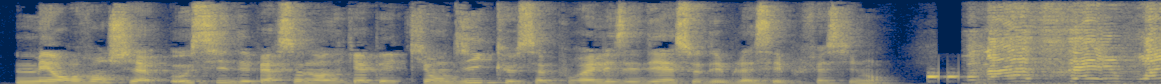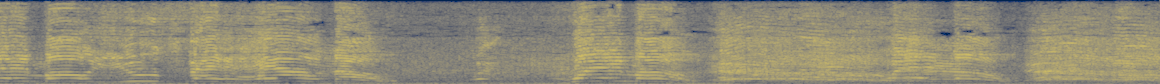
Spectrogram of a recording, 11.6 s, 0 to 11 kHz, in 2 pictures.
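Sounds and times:
speech: 0.1 - 5.0
low rumble of street traffic: 4.9 - 11.6
crowd protesting against autonomous cars chanting and shouting: 8.3 - 11.6.

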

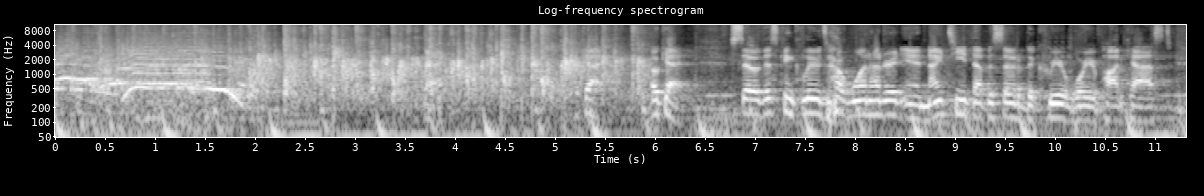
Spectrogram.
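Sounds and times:
audience cheering: 0.0 - 5.5
audience round of applause: 0.0 - 6.0
speech: 6.0 - 11.3.

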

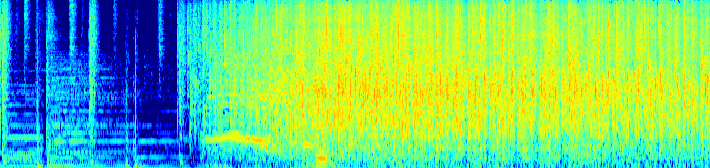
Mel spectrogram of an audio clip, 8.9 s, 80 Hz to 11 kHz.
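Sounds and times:
large live festival audience applauding: 2.4 - 8.8.

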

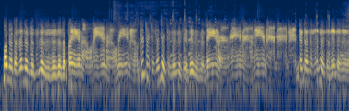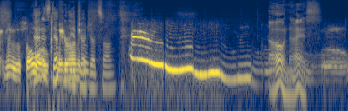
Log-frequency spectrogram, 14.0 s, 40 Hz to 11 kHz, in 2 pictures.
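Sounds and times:
speech: 0.0 - 9.9, 12.4 - 13.4
laughter: 2.3 - 5.1, 6.1 - 8.4
person humming a fast punchy punk guitar riff: 10.4 - 13.9.

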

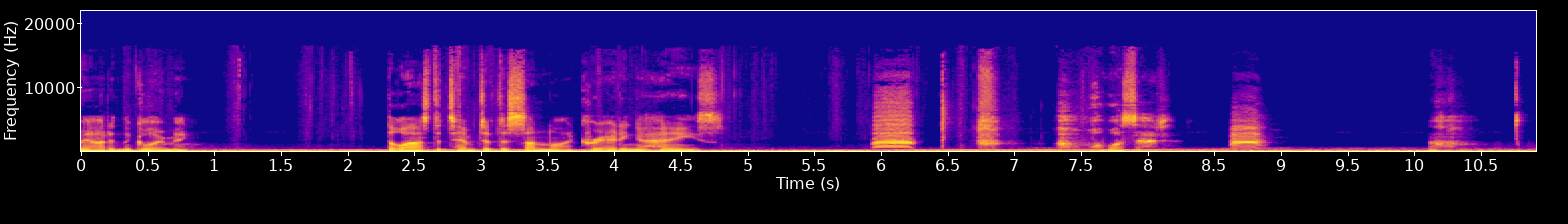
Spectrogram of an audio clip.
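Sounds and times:
steady low rumble: 0.0 - 10.9
speech: 0.2 - 0.9, 2.3 - 4.9, 7.7 - 8.2
bird giving harsh raspy calls: 5.9 - 7.2, 8.5 - 9.1.

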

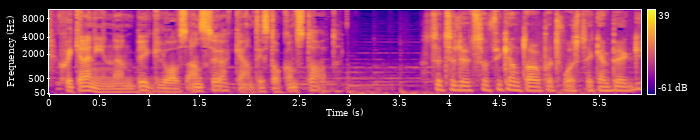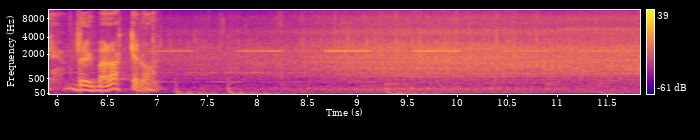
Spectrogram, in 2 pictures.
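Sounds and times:
speech: 0.1 - 3.0, 3.8 - 7.2
heavy trucks rumbling on the street outside Fryshuset in Stockholm: 4.1 - 11.8
repeating truck reversing beep: 7.0 - 10.2.

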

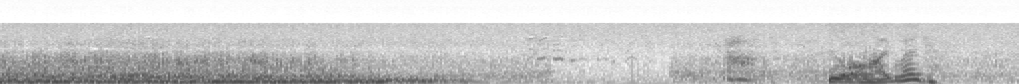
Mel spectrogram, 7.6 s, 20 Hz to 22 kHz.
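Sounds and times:
deep rumbling roar of shaking ground: 0.0 - 3.8
speech: 6.2 - 7.1.

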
